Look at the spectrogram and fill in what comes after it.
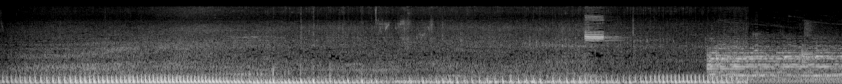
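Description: Motorcycle engine running close by, with a fast, even firing pulse. Background music comes in near the end.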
